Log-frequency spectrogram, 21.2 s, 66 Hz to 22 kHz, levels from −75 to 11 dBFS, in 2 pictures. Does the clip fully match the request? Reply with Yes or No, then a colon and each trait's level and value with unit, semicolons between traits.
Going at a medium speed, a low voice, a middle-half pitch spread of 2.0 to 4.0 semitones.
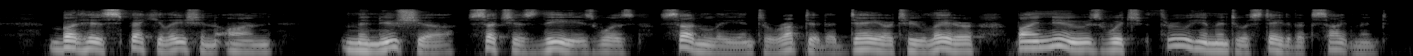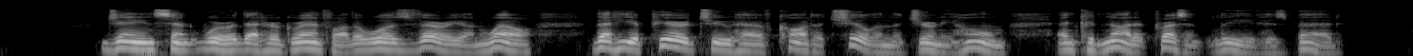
No: average, 155 wpm; low, 125 Hz; average, 4.6 semitones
